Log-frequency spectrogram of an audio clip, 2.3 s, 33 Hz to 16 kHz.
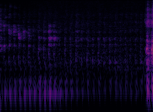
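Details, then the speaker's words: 1984 Yamaha Riva 180 scooter after carb cleaning and reassembly, idling: single-cylinder ticks over with an uneven, lumpy beat and wavering level; rough idle, cause unknown; petcock fuel leak found earlier. "It sounds a little bit rough, but I'm just going to let it idle for a"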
